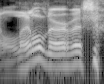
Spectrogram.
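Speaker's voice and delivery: high, loud mock disbelief; incredulous echo. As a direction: throw LITTLE back as a stunned question. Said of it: "He's like".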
